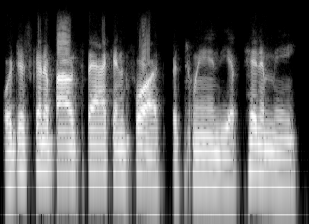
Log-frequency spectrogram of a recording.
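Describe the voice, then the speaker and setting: A man's voice: mid-range voice, steady tone, moderate pace, pushed and bright, dry recording. A man hosting a casual commentary, reacting in a blunt, indignant way. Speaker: host of a commentary stream. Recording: narrow tinny phone-like sound, dry.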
